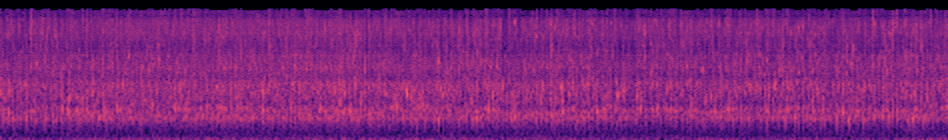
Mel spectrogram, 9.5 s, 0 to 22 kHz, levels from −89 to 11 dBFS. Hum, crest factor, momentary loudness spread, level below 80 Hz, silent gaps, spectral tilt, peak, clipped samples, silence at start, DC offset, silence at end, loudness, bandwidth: none; 22 dB; 1 LU; -54 dBFS; none; 2 dB/octave; -4 dBFS; under 0.1%; 0 s; under 0.1%; 0 s; -25 LUFS; 17 kHz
